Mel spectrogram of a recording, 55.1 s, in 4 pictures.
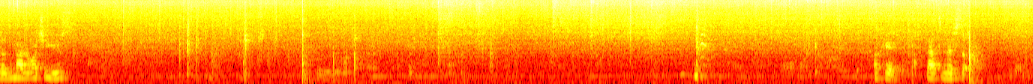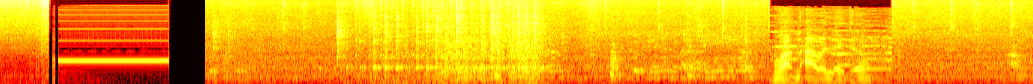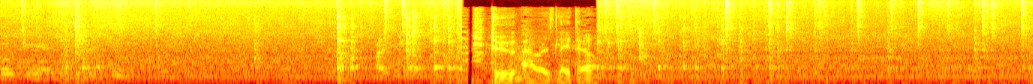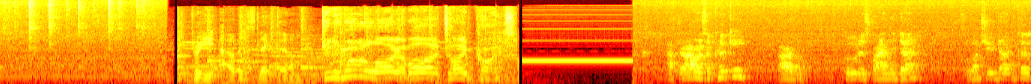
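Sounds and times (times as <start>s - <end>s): food sizzling in a pan: 0.0s - 14.5s, 16.6s - 24.0s, 25.7s - 33.8s, 35.5s - 43.6s, 49.8s - 55.0s
steady test tone beep: 14.6s - 16.0s, 48.3s - 49.8s
utensils clattering: 16.6s - 24.0s, 25.7s - 29.8s, 31.8s - 33.8s, 35.5s - 43.6s.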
